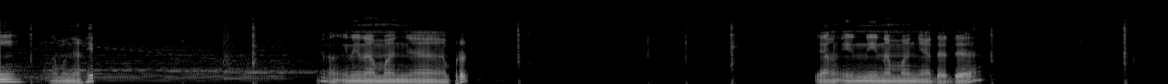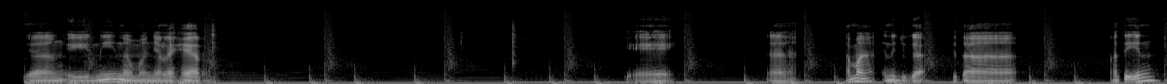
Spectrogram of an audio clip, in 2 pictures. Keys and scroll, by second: 0.3 Return, 1.2-2.7 typing, 5.1 Return, 5.6-7.2 typing, 9.8 Return, 10.2-11.3 typing, 13.8 Return, 14.9-16.7 typing.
